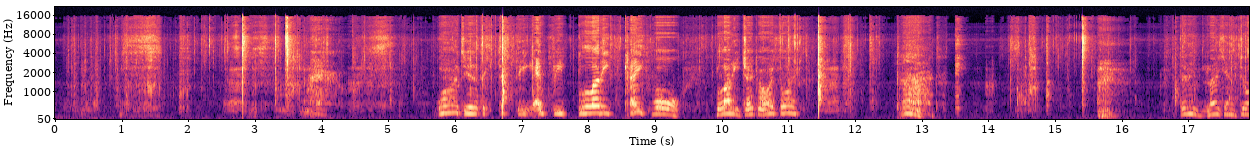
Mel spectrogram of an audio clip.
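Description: Plastic packaging crinkles and clicks in a man's hands.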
